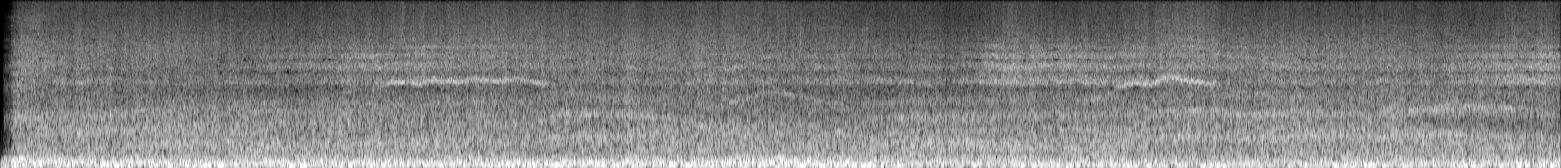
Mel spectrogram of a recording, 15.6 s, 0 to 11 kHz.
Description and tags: Ice Spell - Blizzard, Wind, Blast
Spell - Gout of ice and snow.
Hunting trolls since 2016!
BTC: 36C8sWgTMU9x1HA4kFxYouK4uST7C2seBB
BAT: 0x45FC0Bb9Ca1a2DA39b127745924B961E831de2b1
LBC: bZ82217mTcDtXZm7SF7QsnSVWG9L87vo23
